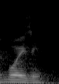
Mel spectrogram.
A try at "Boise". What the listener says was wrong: There's no Z in Boise.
